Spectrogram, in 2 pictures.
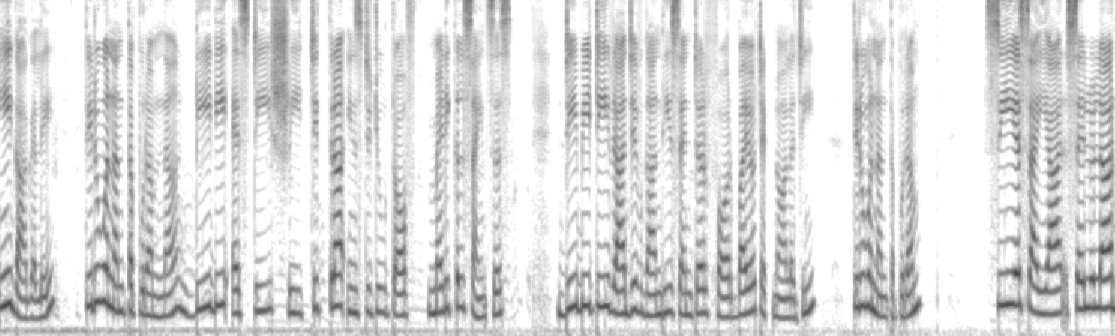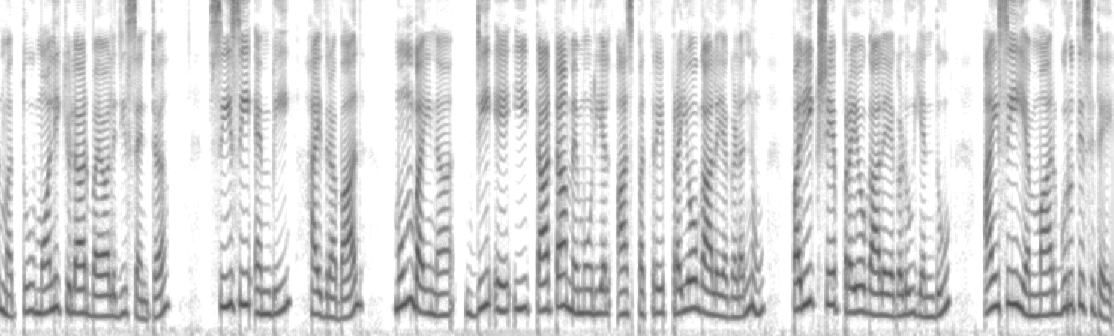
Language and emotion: Kannada, neutral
